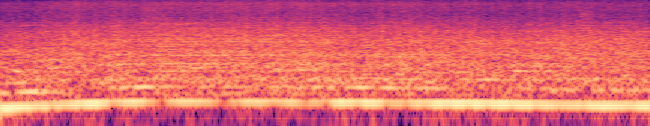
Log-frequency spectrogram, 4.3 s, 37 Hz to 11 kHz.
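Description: Class 142 Pacer diesel railcar idling, its underfloor diesel engine giving a steady low drone.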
